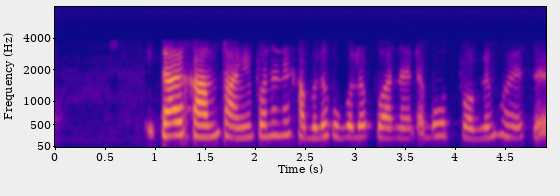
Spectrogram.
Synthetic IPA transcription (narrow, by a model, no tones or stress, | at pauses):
ḭtaɹkamtajmipɔnanɛkʰabolokʰubɔlopuwanajɛtaboɦut̪̚pɹɔblemɦojasɛ̰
